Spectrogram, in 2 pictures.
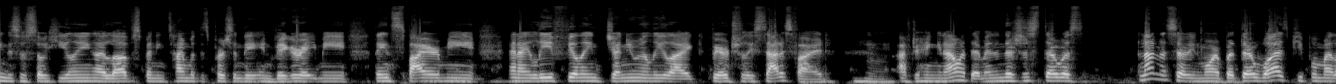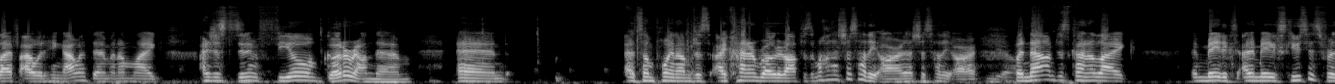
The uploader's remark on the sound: Join us as we venture out the studio and take you for a ride in our car. As we drive, we hit record.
